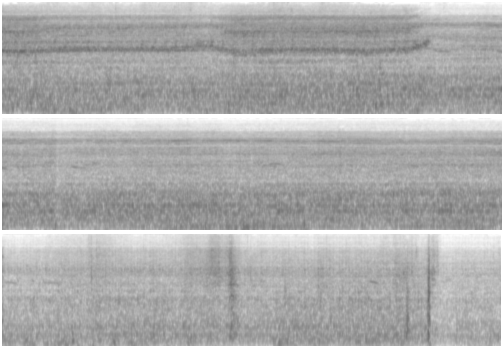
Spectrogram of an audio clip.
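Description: Vehicle winch winding in its cable under load, pulling the bogged four-wheel drive toward a ground anchor dug into the sand: a steady high whine with a hiss. The whine shifts up about four seconds in and stops about ten seconds in, followed by a few sharp clicks.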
